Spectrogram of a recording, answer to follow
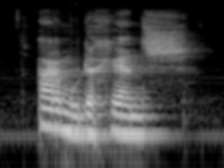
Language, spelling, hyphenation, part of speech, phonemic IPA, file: Dutch, armoedegrens, ar‧moe‧de‧grens, noun, /ˈɑr.mu.dəˌɣrɛns/, Nl-armoedegrens.ogg
- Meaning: poverty line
